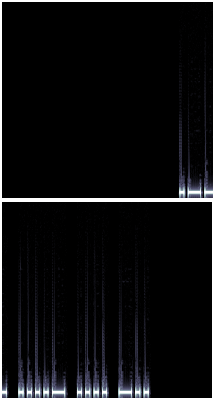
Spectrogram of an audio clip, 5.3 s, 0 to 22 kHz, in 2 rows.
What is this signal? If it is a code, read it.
Morse code, heard as a keyed tone, about 22 wpm, 700 Hz. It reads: W4HD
